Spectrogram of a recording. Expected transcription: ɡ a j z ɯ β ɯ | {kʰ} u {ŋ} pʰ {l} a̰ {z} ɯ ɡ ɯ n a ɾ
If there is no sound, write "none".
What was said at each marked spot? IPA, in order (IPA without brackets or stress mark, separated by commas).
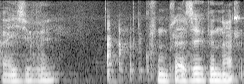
kʰ, m, ɾ, z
